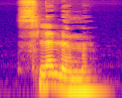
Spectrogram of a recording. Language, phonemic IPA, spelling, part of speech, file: French, /sla.lɔm/, slalom, noun, LL-Q150 (fra)-slalom.wav
- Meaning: slalom (event in skiing, kayaking or other sports)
